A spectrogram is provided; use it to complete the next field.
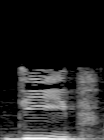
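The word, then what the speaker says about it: tief: Deep so you don't say dip or dip deep it's deep yeah okay de deep kind of like the word deep in uh in English yeah de deep uh also the B it's not pronounced very strong so it's not de or so it's deep sounds more like a p at the end okay the Deep Thea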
